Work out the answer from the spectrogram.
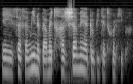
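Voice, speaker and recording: A woman voicing a small male house-elf with a high, squeaky, humble voice, servile and tearful, in an audiobook reading. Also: fairly even intonation, brisk, dull audio, lightly acted. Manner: humble, overexcited, sobbing outbursts. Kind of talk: audiobook character voice.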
